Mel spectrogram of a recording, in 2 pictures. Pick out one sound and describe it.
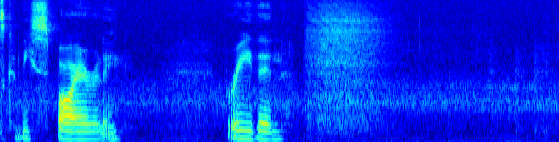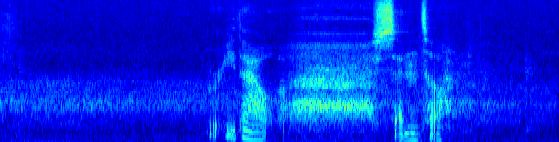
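A woman gives calm instructions nearby, in short phrases.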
